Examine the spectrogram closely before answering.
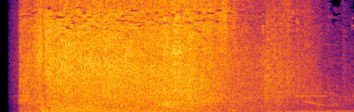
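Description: Huge waves crash and roar loudly.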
